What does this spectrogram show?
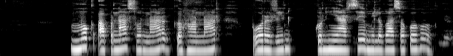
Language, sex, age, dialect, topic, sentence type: Magahi, female, 36-40, Northeastern/Surjapuri, banking, statement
